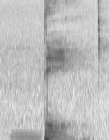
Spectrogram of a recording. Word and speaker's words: des: similarly we also have indefinite plural article it's day so guys it is written as d e s where you have to pronounce it as they they okay so guys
